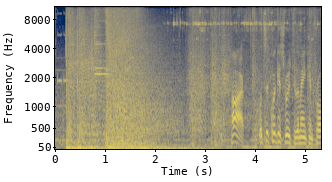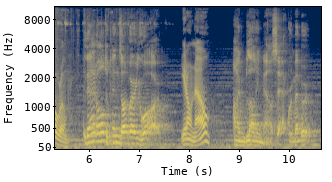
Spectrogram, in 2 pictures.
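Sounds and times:
gunfire bursts in a long white hallway: 0.2 - 2.3
speech: 3.5 - 10.5.

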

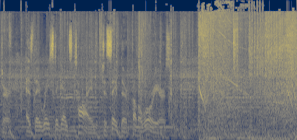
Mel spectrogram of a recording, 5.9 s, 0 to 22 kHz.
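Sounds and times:
speech: 0.0 - 3.9
heavy gunfire in battle: 4.0 - 5.9
rockets exploding in battle: 4.0 - 5.9.

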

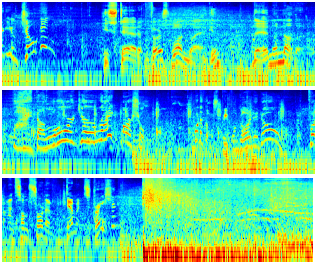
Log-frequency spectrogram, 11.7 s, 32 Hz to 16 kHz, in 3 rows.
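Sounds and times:
speech: 0.0 - 10.6
explosion roar from a blast near a mining town's main street: 9.5 - 11.7.

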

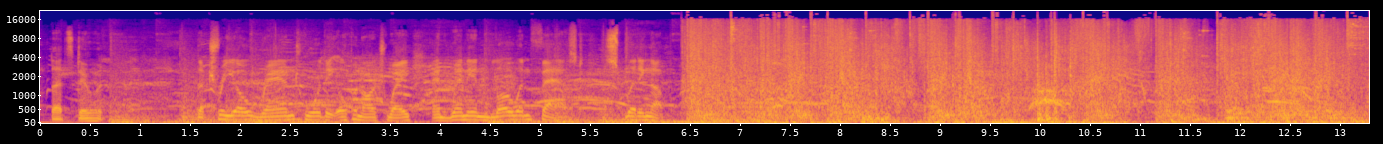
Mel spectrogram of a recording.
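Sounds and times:
speech: 0.1 - 6.9
heavy gunfire: 6.4 - 13.2.

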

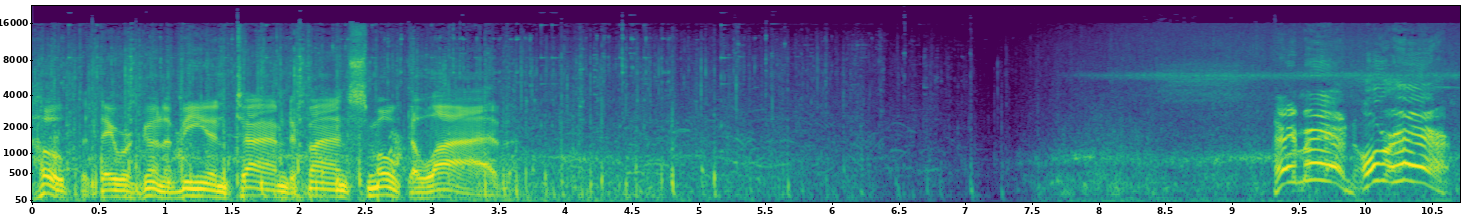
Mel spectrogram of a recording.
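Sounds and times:
speech: 0.0 - 3.8, 9.8 - 10.7
horse hooves clip-clopping along a trail: 0.0 - 7.7.

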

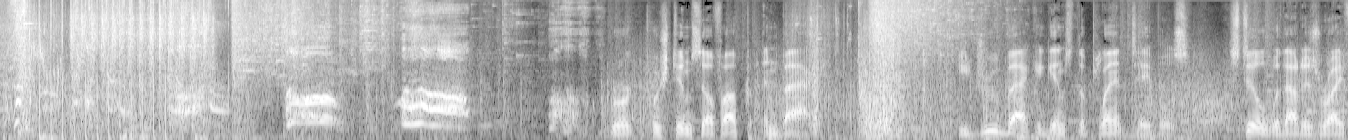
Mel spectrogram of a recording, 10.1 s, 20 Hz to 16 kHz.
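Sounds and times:
bright ringing bursts of breaking glass: 0.0 - 4.1, 6.4 - 7.5
large glass wall shattering as a woman falls through it: 0.0 - 4.2, 6.3 - 7.5
speech: 4.6 - 6.3, 7.2 - 10.1.

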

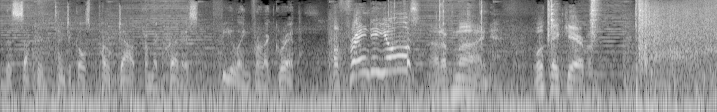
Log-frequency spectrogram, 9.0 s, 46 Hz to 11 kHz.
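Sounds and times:
speech: 0.1 - 7.6
gunshot fired at a huge tentacled creature: 7.9 - 8.8.

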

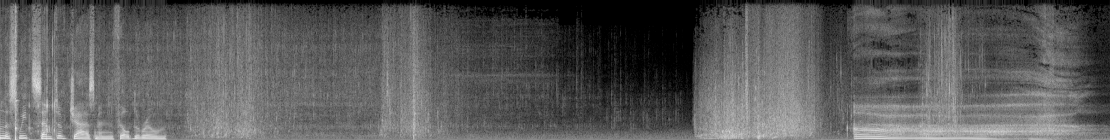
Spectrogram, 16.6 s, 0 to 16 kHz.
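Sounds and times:
speech: 0.0 - 2.6
low steady hum: 0.0 - 16.6
bath water running into a hotel bath and splashing: 1.0 - 13.0, 13.6 - 14.9
wavering sigh-like vocal tone: 12.7 - 16.6.

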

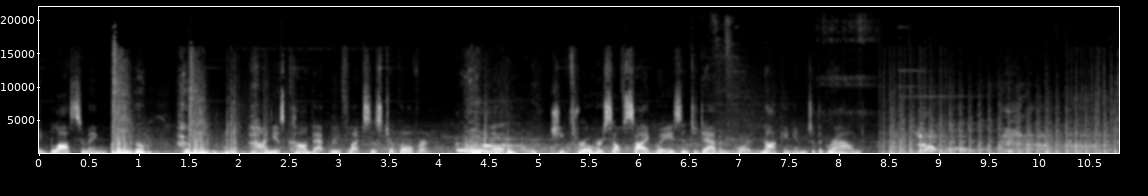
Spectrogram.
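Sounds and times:
speech: 0.0 - 9.2
sustained rapid gunfire during an ambush: 8.3 - 10.7.

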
